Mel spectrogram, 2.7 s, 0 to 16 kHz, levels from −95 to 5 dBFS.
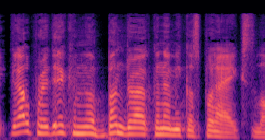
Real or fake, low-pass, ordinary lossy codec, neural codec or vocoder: fake; 10.8 kHz; MP3, 64 kbps; codec, 16 kHz in and 24 kHz out, 0.4 kbps, LongCat-Audio-Codec, two codebook decoder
